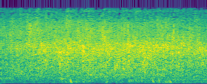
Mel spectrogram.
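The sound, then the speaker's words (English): Audience applause welcoming a bishop arriving for a church confirmation service: dense, steady clapping from many hands, holding at an even level throughout. “Let's put our hand together and welcome him.”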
